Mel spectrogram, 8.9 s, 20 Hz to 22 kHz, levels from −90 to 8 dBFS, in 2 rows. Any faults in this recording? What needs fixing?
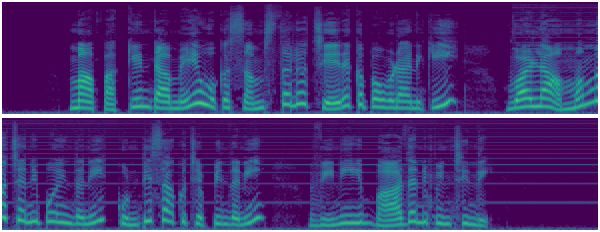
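USB whine: 1 ms bus-frame current leaks through power or ground, adding a steady 1 kHz-based whine, strongest at 4 kHz and about 30 dB below the speech, from 3.83 s, after "పక్కింటామె ఒక సంస్థలో చేరకపోవటానికి", to the end. Prevent it with a ground-loop isolator, a powered hub, or a separately powered audio interface.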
